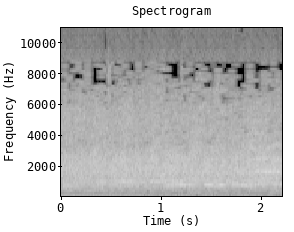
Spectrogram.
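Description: Audience applauding at the end of a live acoustic guitar piece, with dense, steady clapping.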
